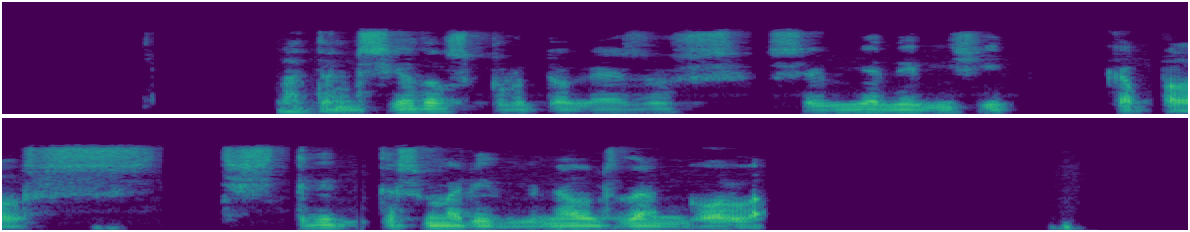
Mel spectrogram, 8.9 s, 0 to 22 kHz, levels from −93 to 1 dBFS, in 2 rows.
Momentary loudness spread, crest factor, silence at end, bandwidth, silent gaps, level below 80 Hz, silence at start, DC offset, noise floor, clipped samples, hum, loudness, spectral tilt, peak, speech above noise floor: 14 LU; 22 dB; 0.45 s; 8.2 kHz; 2.82-2.86 s, 3.81-4.14 s, 5.06-5.26 s, 7.32-8.37 s; -66 dBFS; 1.05 s; under 0.1%; under -90 dBFS; under 0.1%; none; -33 LUFS; -4 dB/octave; -12 dBFS; over 58 dB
